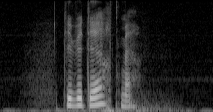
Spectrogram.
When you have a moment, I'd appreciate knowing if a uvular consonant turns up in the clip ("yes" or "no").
yes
